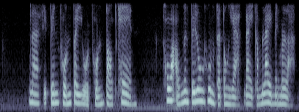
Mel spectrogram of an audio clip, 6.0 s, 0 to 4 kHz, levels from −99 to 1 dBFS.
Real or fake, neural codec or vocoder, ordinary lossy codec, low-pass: fake; codec, 16 kHz, 8 kbps, FunCodec, trained on Chinese and English, 25 frames a second; none; 3.6 kHz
